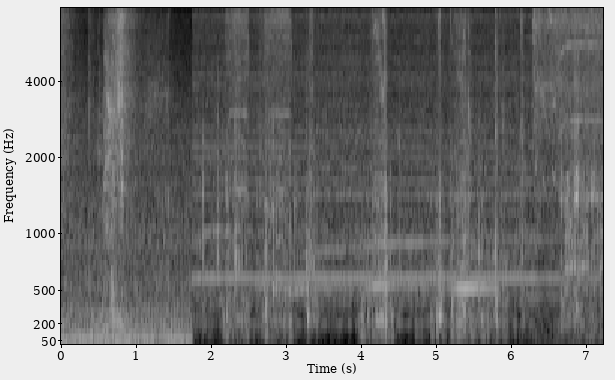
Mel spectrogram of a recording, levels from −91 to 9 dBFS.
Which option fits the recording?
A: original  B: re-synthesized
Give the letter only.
A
